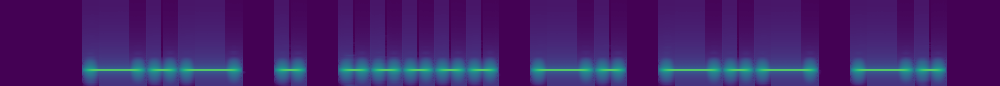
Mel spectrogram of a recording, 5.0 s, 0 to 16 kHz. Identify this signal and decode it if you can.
Morse code, heard as a keyed tone, about 15 wpm, 700 Hz. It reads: KE5NKN
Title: USA Call Signs - 6 Characters - Repeated 3x - 15wpm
